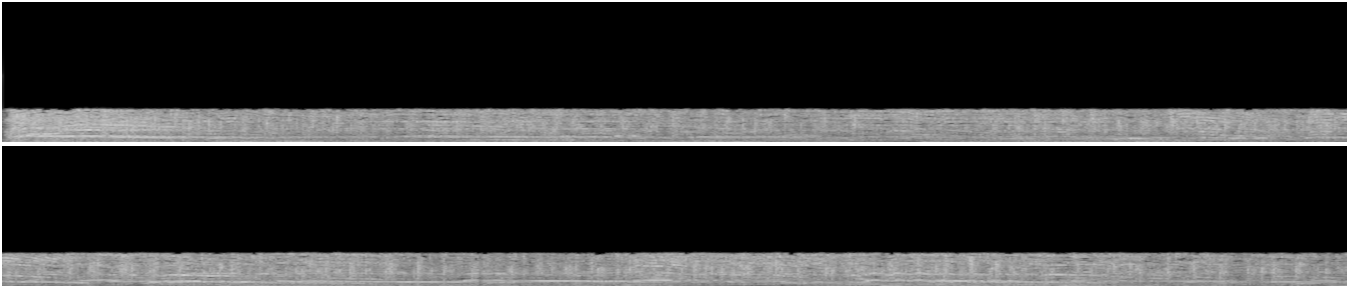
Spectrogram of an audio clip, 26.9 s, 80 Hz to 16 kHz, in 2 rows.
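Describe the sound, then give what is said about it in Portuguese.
A huge arena crowd of more than 300,000 spectators roars and cheers continuously during chariot races as the first charioteers and horses die in fatal accidents, dense overlapping shouts and whoops at steady high volume. “A plateia vibra quando morrem na arena os primeiros cocheiros e cavalos, vítimas de acidentes fatais.”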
